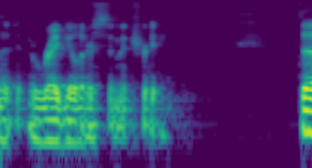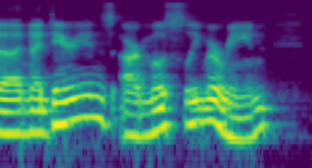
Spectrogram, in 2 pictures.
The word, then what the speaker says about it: cnidarian: as the CN n typically the first letter is silent so it's pronounced cnidarian so just just cut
